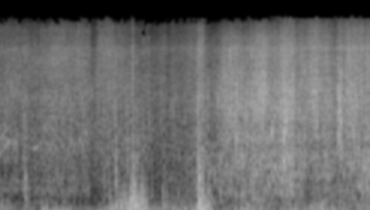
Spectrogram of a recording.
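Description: Wind buffeting the microphone at the water's edge, with two dull knocks about a second apart, the second the loudest. Water splashing in the shallows takes over in the second half.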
